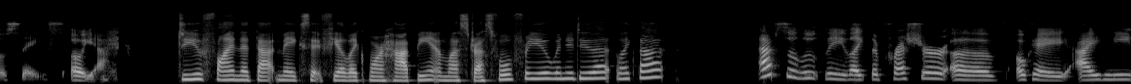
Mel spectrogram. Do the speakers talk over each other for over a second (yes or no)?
no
